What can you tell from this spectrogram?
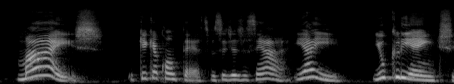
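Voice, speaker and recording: This woman speaks in a high voice that swings very widely in pitch. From Brazil, Rio de Janeiro. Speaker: customer experience specialist and business mentor. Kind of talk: podcast interview.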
